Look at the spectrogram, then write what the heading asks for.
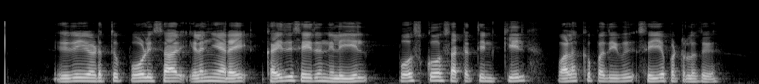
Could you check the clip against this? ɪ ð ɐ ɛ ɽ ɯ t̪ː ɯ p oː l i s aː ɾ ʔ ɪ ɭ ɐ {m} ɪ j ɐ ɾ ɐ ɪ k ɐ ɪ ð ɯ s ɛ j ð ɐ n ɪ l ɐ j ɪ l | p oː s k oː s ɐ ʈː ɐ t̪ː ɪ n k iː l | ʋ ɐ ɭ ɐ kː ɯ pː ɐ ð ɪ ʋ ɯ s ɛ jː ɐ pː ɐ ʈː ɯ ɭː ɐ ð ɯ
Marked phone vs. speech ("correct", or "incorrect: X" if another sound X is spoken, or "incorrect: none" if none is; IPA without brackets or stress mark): incorrect: ɲ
